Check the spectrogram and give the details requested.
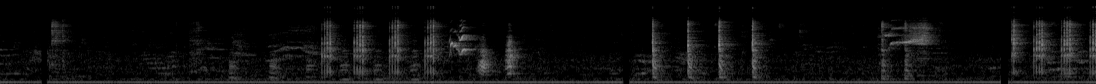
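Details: Javan myna in vigorous full song, the kind said to set other mynas answering: harsh broadband rasps and dry clicks in rapid irregular bursts, a few short whistled notes among them, over a steady low hum.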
